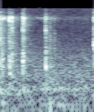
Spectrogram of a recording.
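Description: Fingers tap a computer keyboard in a few quick, sharp clicks with uneven spacing, close by and moderately loud, with no voices.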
